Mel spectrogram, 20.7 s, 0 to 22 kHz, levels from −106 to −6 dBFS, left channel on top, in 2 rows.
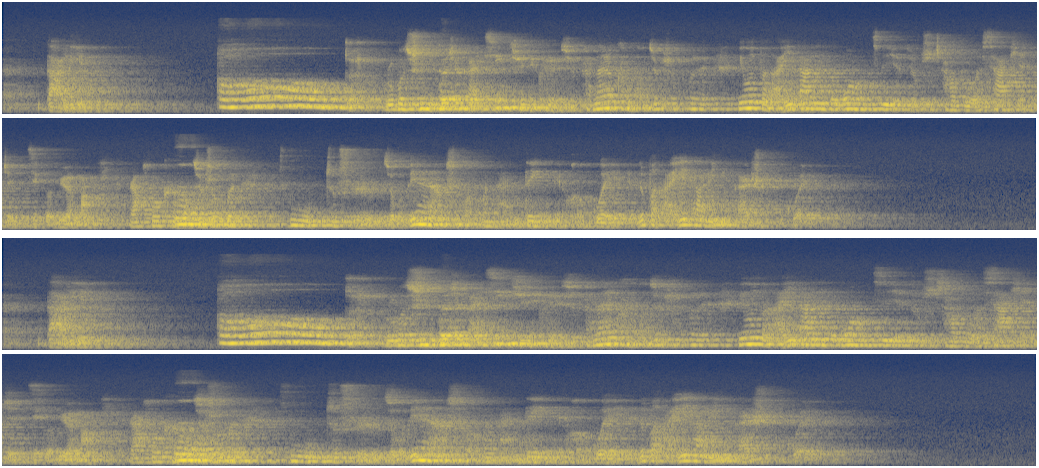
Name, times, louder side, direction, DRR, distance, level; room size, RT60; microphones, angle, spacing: voice 1, 0.4-0.8 3.4-12.9 13.2-18.0 18.3-18.5, equal, 70° left, -1 dB, 0.8 m, -21 dB
voice 2, 2.1-3.4 12.1-12.5, equal, 25° left, -5 dB, 1.3 m, -17 dB
7.4 x 7.3 x 3.3 m, 2.1 s
head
